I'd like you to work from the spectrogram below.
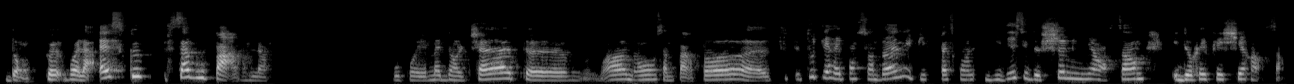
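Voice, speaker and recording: A woman's voice: fairly high pitch, animated, normal speed, husky, no echo, poor audio. A woman with a French accent presenting a webinar as a climate consultant, speaking directly to her audience with frequent hesitations and fillers. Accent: French (France).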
